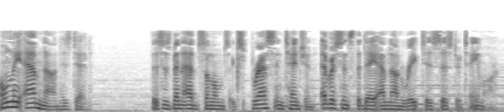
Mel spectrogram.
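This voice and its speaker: An actor playing a shrewd, scheming royal adviser in a dramatized audiobook. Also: male voice, on the low side, normal speed, lightly acted. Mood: calm, assuring. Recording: slightly dull audio with music bed.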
